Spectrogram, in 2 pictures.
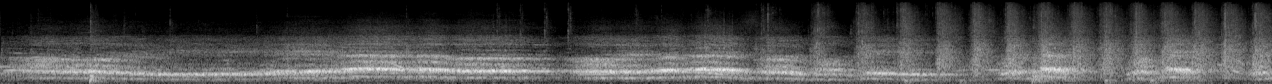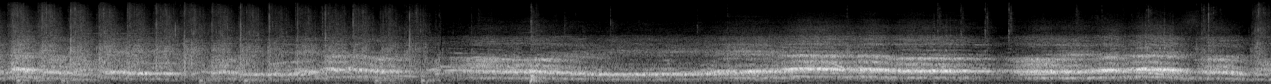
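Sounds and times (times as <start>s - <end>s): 
fans chanting a slower blues: 0.0s - 25.4s.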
